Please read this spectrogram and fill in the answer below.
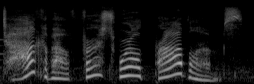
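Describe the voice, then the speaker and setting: A woman voicing a tiny, childlike, cheeky fairy sidekick in a video game, squeaky, blunt and expressive. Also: slow, soft background music, exaggerated voice. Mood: exasperated.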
